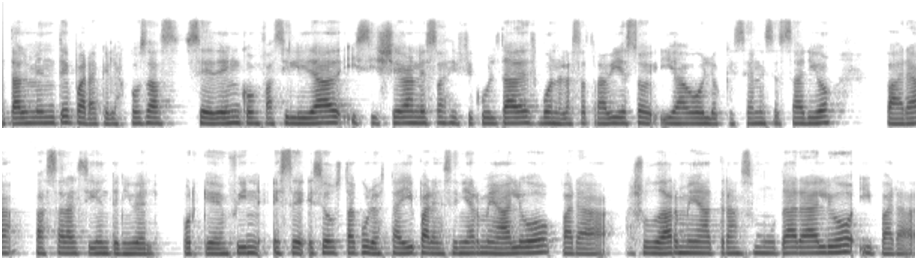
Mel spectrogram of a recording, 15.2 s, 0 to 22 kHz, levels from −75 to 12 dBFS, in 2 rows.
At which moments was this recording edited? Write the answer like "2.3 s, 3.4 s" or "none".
none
